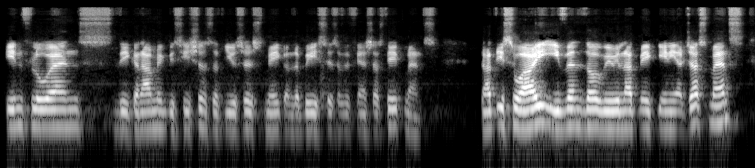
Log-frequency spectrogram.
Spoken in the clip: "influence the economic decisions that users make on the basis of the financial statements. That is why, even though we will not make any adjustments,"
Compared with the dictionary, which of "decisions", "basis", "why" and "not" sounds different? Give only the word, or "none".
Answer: decisions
